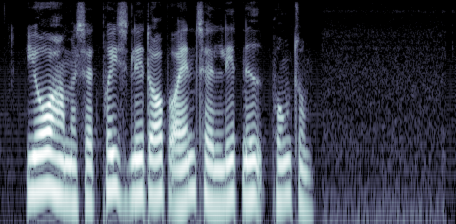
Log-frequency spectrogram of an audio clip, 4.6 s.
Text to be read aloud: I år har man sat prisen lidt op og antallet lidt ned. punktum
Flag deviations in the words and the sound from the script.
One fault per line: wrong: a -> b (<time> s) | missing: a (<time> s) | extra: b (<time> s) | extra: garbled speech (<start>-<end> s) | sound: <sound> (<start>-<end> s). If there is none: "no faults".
no faults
